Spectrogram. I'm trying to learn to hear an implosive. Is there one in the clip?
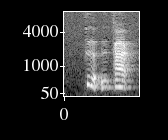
no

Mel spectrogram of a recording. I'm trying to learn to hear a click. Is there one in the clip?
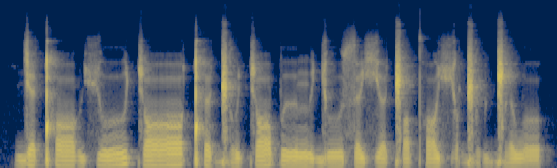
yes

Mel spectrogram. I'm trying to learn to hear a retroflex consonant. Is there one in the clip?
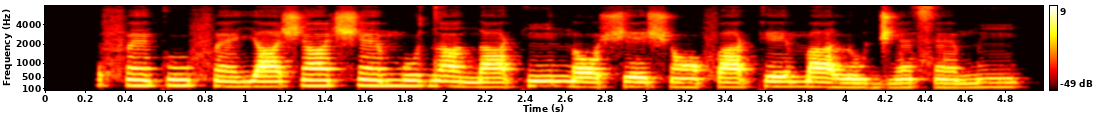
no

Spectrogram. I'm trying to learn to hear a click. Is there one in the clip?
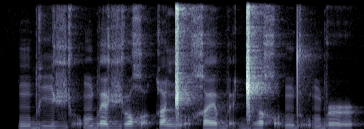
yes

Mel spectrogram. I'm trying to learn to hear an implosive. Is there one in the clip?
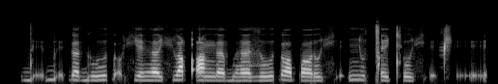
yes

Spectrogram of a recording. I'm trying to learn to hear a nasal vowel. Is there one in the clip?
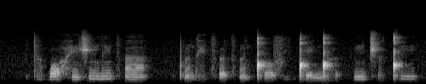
yes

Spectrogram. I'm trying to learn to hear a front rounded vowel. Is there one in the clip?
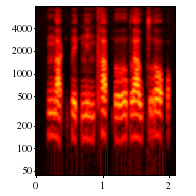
no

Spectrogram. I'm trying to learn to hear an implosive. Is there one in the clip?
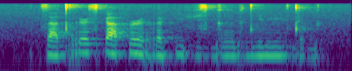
yes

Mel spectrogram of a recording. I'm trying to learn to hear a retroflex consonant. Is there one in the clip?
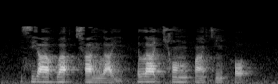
no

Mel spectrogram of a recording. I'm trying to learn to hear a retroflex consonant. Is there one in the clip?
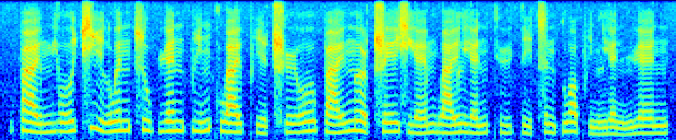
yes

